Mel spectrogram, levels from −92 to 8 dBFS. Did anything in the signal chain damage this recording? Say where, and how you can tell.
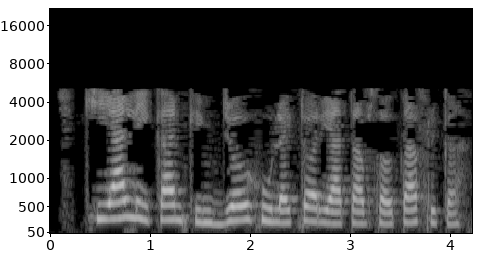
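Yes. The damage sits at the codec stage and runs through the whole speech clip. The likely cause is heavy MP3 compression at a very low bitrate, which fits something around 16 kbps. Starved of bits, the encoder cuts the treble completely, so nothing is left above 5 kHz. It also drops weak frequency lines that flicker on and off between frames. That gives the speech a watery, swirling texture, with sibilants and consonant attacks smeared and metallic.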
